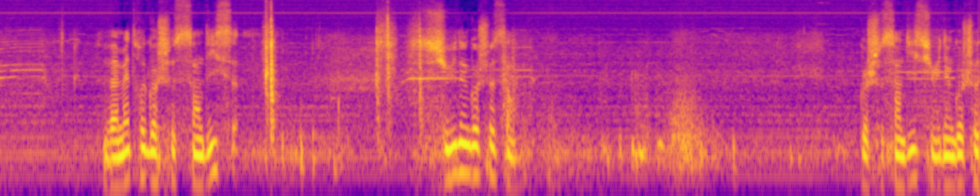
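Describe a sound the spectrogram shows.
A man speaks calmly over a helmet intercom.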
